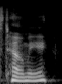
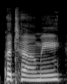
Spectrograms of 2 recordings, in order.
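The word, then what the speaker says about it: Ptomey: I think it has a silent P at the beginning. It's P-T-O-M-E-Y. I think that's Tomey, Potomey.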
